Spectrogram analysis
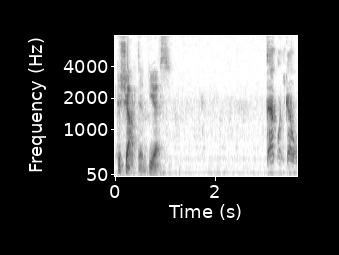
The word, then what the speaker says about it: Coshocton: The other town, I forget now exactly how you pronounce it, Coshocton? Coshocton, yes.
